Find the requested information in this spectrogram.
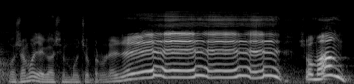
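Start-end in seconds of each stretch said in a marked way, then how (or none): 1.3-3.5 high, loud cry of alarm; startled scream. Real, not acted. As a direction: yelp loudly as if suddenly ambushed. Startled by sudden attack in game.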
